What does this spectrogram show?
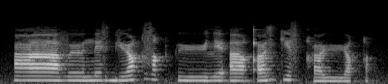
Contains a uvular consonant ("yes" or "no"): yes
